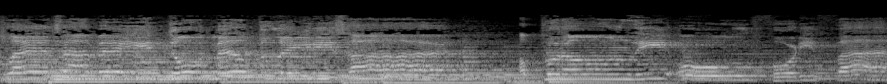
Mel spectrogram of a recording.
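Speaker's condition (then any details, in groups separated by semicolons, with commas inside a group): No condition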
